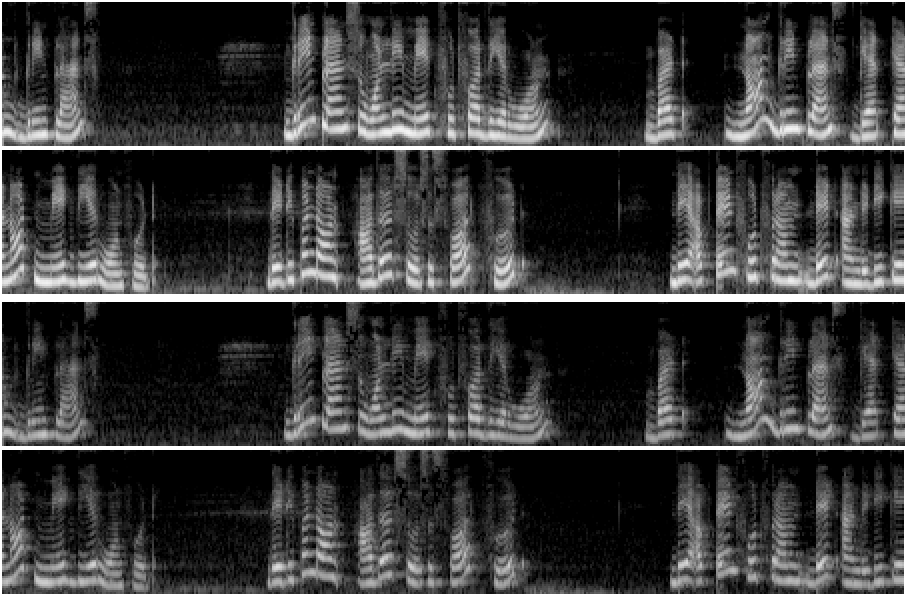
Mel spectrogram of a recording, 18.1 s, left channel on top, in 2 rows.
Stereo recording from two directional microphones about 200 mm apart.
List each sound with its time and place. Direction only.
0.1 s speech: 35° left (ahead or behind)
2.8 s a woman's voice: 40° left (ahead or behind)
11.7 s a woman's voice: 40° left (ahead or behind)
15.7 s a woman's voice: 40° left (ahead or behind)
